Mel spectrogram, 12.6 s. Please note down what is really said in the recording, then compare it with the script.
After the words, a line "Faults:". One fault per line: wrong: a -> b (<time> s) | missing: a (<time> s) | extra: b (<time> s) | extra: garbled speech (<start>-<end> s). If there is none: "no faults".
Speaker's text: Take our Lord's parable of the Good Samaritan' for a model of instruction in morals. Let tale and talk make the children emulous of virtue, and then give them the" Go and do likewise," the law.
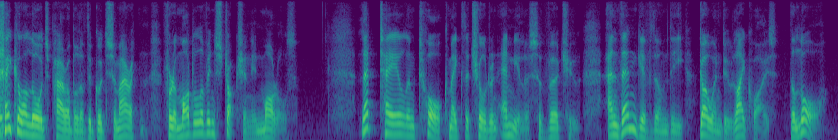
Take our Lord's parable of the Good Samaritan' for a model of instruction in morals. Let tale and talk make the children emulous of virtue, and then give them the" Go and do likewise," the law.
Faults:
no faults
